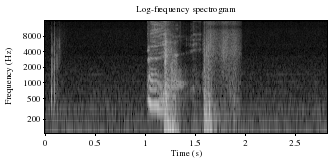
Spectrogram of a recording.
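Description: A heavy blow strikes with a sharp thud.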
